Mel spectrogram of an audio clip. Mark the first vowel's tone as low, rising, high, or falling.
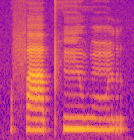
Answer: low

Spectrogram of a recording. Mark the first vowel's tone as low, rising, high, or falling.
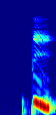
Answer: falling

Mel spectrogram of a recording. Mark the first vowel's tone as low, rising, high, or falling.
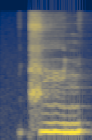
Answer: high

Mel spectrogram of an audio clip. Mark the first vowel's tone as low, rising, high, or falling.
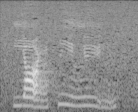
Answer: low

